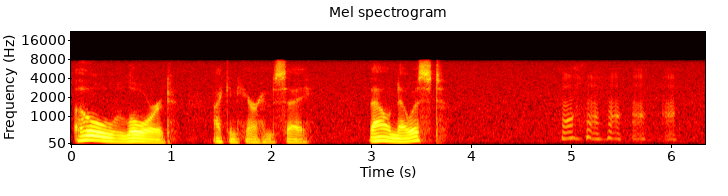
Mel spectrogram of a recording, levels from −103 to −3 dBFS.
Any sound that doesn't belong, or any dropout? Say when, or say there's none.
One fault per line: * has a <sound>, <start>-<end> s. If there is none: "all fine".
* has a laugh, 4.8-6.1 s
